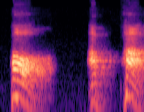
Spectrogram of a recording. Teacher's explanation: প্রথমে থাকলে এইটা ফ, ফ উচ্চারণ করতে দুইটা ঠোঁট একসাথে লাগিয়ে উচ্চারণ করবো ফ, দুই ঠোঁট ফাঁকা রেখে ফ বলবো না, ফ এরকম না, ফ আফা।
